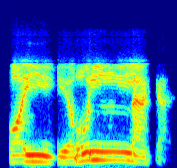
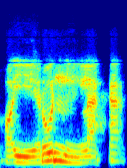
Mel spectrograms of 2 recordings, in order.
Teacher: Di situ ada huruf ro berharokat dhammatain, tanwin ya, bertemu dengan lam, maka dibaca idgham bila gunnah, dimasukkan tanpa digunakan.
